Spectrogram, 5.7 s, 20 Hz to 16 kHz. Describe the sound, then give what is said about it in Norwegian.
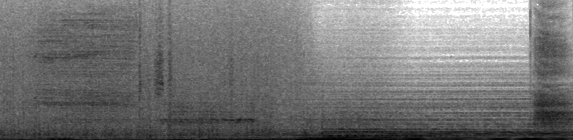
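Rain patters steadily against a car window, a soft continuous hiss heard from inside the car during a sound recording at 08:45, with a low droning hum joining partway through. No one speaks. “Det eneste jeg hører, er lyden av regnet mot bilruta, men vi tar likevel opp lyd.”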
